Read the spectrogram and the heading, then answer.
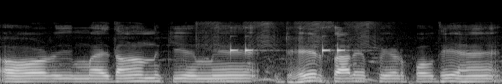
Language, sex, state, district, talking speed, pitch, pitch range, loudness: Hindi, male, Bihar, Katihar, 105 wpm, 140 Hz, 135-145 Hz, -17 LUFS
